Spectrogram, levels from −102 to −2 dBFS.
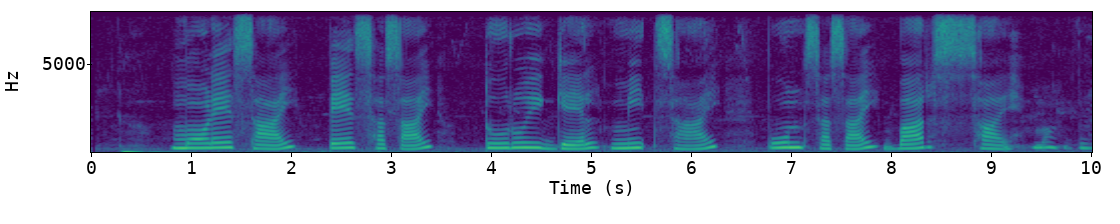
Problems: constant background noise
